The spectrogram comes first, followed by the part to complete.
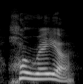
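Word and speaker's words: horrea: i'm i have to make sure that i pronounce this uh correctly it's called a uh horea h-o-r-r-e-a and it was underground galleries that the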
